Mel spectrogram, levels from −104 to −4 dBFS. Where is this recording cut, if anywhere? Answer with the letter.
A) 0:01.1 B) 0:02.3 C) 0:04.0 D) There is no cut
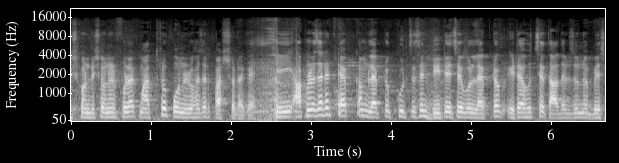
B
